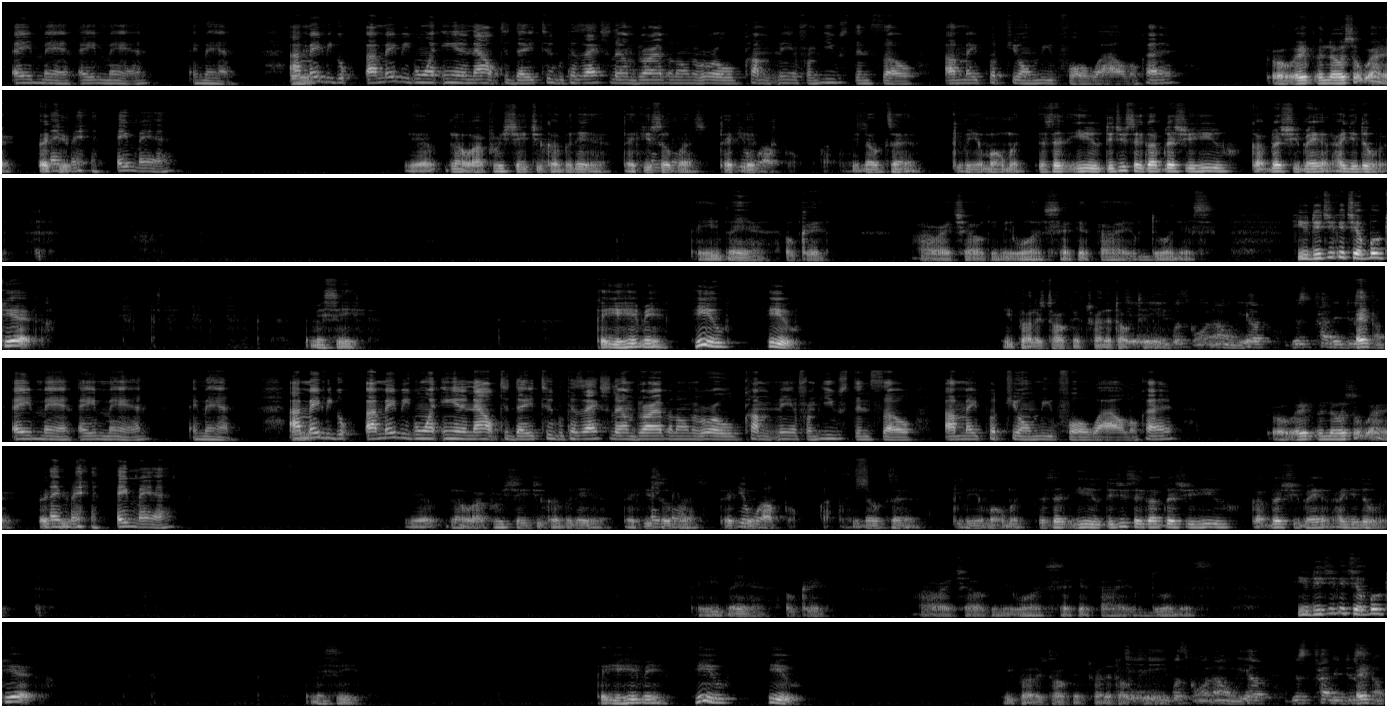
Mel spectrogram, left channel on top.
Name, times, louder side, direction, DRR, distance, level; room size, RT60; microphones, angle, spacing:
voice 1, 0.0-1.5 1.9-2.3 2.6-9.1 9.4-11.7 14.3-14.7 15.0-15.6 20.3-20.8 21.2-21.6 22.2-22.5, right 5 dB, 35° right, 0.4 m, -32 dB
voice 2, 12.7-13.9 14.2-14.5 17.9-21.4 22.4-23.0 23.4-27.7 34.7-35.9 36.9-39.8 40.6-41.9 44.6-45.1 47.5-48.2 48.5-48.8 49.2-49.5 51.6-53.1 55.1-55.2, left 6 dB, 80° left, 0.4 m, -27 dB
voice 3, 52.7-55.3, left 1 dB, 70° right, 3.3 m, -37 dB
9.5 x 5.7 x 2.5 m
head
